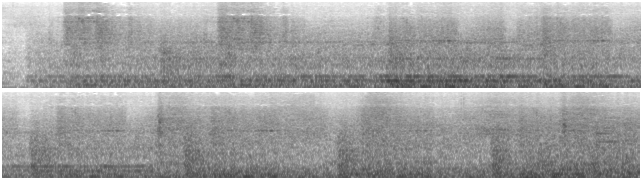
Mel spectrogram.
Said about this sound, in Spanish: Y, os traigo, eh, por ejemplo, esta pieza de música concreta, mira.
